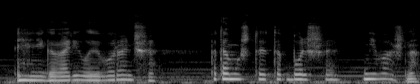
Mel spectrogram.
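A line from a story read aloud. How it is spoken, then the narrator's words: Whisper. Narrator (Russian): прошептала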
